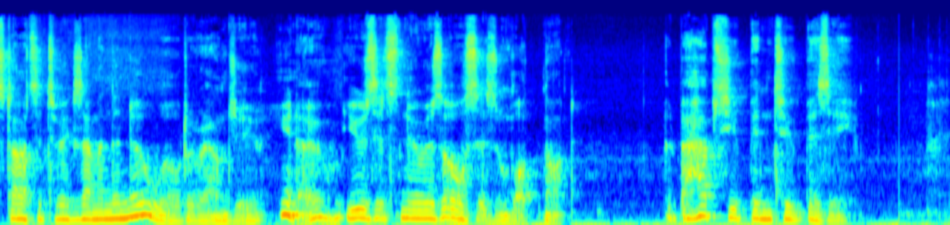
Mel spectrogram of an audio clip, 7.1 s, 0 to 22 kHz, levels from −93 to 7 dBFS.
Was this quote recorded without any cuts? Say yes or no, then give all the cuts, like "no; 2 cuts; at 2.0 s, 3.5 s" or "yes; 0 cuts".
no; 1 cut; at 2.6 s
